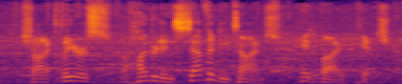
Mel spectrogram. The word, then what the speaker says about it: Chanticleers: Oh yeah, Kevin Schnall's running around making sure it's Chanticleers, C-L-E-E-R-S. Don't mess it up.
